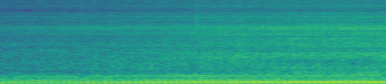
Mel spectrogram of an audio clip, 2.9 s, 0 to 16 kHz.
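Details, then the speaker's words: 1993 Dodge Caravan, after a blown head gasket was fixed and the engine survived water getting in: steady, even idle with a smooth low pulse and no knocks, ticks or misses. Engine sounds good. "Yeah, that motor sounds good. I cannot believe that motor survived that that amount of water."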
